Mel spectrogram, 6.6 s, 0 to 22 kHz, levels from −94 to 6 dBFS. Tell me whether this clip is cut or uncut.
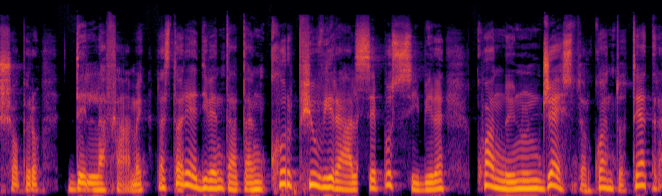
cut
